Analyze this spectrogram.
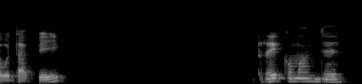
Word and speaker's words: recommander: Recommander. Good, but also the first E is more like je in this case.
